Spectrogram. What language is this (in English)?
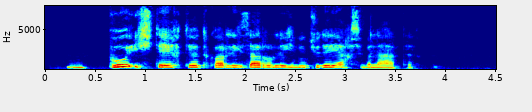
Uzbek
